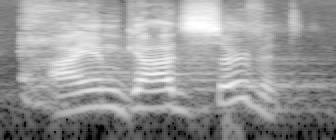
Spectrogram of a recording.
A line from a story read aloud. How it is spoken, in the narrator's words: she said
